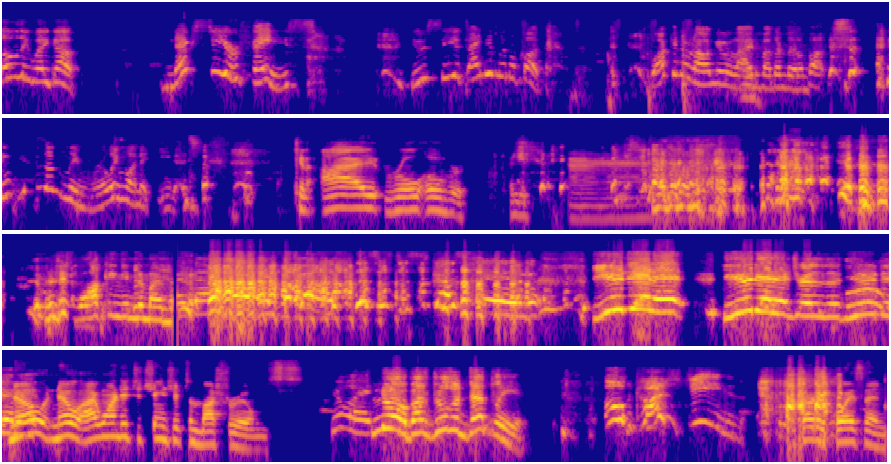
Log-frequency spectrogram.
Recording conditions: poor sound quality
